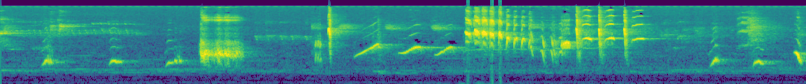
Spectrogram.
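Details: White-rumped shama (murai batu) singing a rich masteran song with long bursts: scattered short rising whistles, sweeping upslurred notes, a dense cluster of sharp high chips, then more clipped rising whistles with silent gaps between phrases.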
